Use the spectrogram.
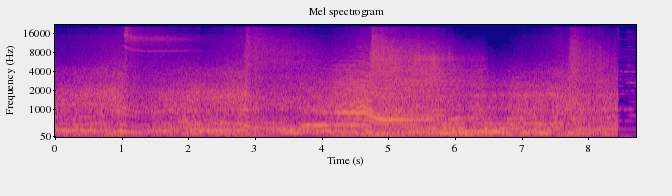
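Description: A Maserati MC20 supercar in Gran Turismo 7 revs hard and steadily, its engine note climbing and dropping through gear changes, loud and continuous with no talk over it.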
